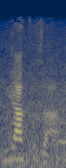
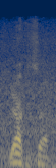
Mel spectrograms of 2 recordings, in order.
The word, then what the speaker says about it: Yakuza: Now, how do you pronounce the mob over there? Yakuza. Yakuza.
